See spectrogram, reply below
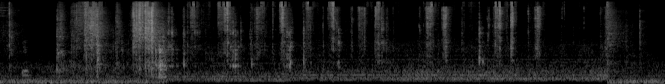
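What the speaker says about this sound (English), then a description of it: "just cut the pandan already" Crisp, rapid snipping of about ten large pandan leaves being cut for a coconut pandan jelly, with dense clusters of short cuts that are loudest early on, then steady close-range snips with no talking.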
